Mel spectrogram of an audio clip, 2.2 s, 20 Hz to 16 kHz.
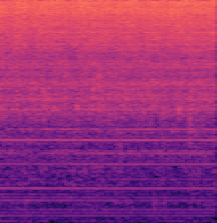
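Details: LS-swapped turbo Ford Ranger getting dual Walbro 450 lph fuel pumps, pump relay jumped to battery positive, fuel line draining into a can: steady, even pump whir with fuel hissing and splashing into a can, no surging or straining; pump delivering fine.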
